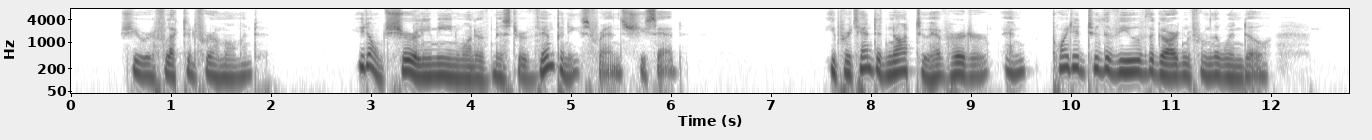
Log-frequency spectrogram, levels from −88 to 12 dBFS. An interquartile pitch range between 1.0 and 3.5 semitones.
No: average, 5.3 semitones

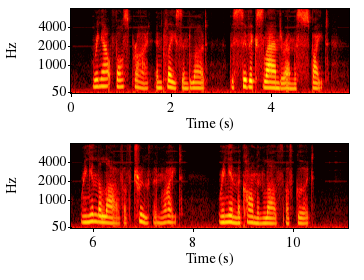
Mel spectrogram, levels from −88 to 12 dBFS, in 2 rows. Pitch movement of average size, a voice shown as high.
Yes: average, 3.1 semitones; high, 200 Hz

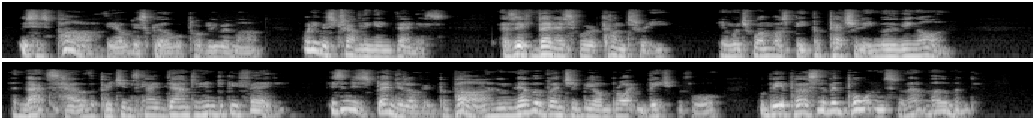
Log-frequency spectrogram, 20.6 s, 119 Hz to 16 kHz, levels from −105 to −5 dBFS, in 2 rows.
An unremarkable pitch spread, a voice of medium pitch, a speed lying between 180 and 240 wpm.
No: wide, 6.4 semitones; medium, 145 Hz; average, 185 wpm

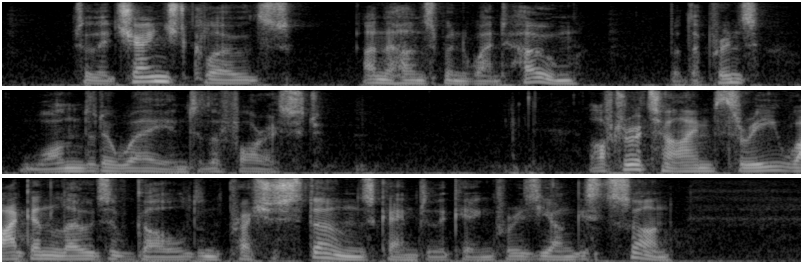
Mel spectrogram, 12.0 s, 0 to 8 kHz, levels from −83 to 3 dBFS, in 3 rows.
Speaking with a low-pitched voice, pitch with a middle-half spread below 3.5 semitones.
Yes: low, 105 Hz; average, 2.9 semitones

